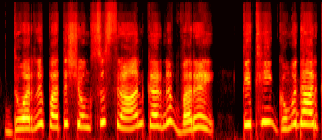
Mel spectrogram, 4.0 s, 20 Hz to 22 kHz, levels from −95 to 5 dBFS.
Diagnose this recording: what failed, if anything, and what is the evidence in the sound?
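Codec stage, throughout: likely Opus compression in hybrid mode, heard as hoarse, grainy speech without MP3-style swirl, while content still reaches about 20.2 kHz.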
